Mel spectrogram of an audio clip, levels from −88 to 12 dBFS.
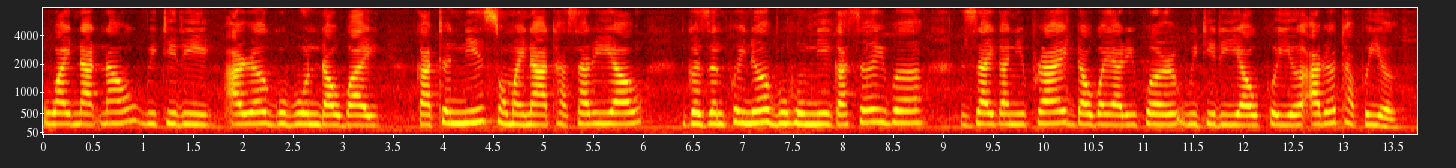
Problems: constant background noise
